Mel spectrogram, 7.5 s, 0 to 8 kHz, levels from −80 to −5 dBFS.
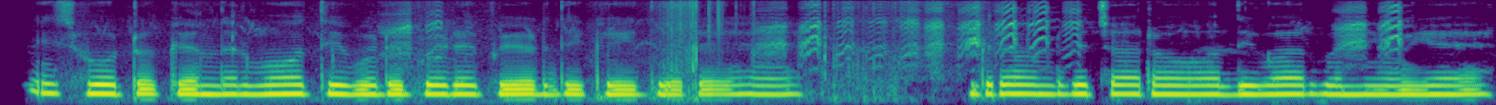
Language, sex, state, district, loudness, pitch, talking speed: Hindi, female, Rajasthan, Bikaner, -14 LUFS, 210 Hz, 160 wpm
